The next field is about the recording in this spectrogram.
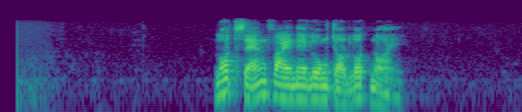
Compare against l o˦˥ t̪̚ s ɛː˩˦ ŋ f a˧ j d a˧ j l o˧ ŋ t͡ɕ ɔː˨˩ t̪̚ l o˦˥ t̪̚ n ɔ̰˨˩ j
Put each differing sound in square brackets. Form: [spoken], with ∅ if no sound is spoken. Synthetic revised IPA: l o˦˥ t̪̚ s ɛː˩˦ ŋ f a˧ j [n] a˧ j l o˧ ŋ t͡ɕ ɔː˨˩ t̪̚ l o˦˥ t̪̚ n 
